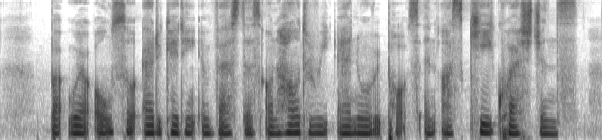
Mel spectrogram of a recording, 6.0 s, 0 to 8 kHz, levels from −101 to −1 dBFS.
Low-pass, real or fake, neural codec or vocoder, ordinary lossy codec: none; real; none; none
